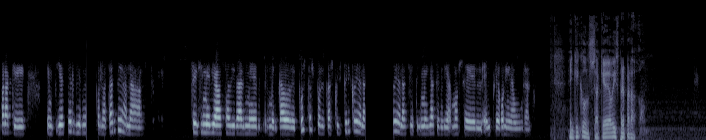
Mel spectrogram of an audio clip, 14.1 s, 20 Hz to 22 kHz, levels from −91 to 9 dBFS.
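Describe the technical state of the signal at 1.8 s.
At 1.8 s a stream reconnect leaves dead silence from 1.71 to 1.88 s while a fresh decoder restarts. Audio resumes roughly 150 ms further on. Flat waveform, blank spectrogram column.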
